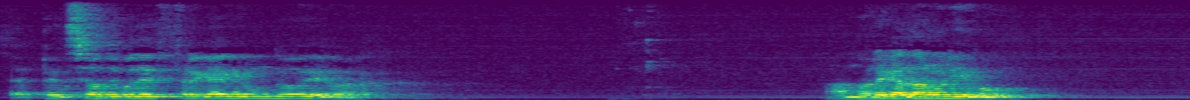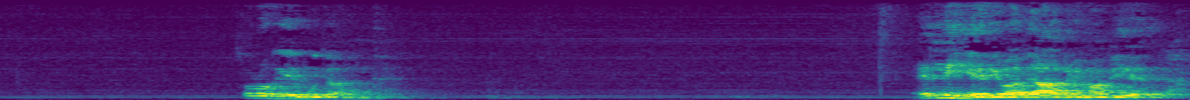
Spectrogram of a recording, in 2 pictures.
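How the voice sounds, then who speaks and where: A man's voice: a little high, fairly quick, pauses often, lightly acted. An actor playing an agitated, haunted Roman street man in a radio play, with a Roman accent and intense colloquial delivery that swings in volume. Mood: shaken, grim. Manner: intense, colloquial, swinging between murmurs and shouts. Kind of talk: radio theatre monologue. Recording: very echoey, distant mic, music behind.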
